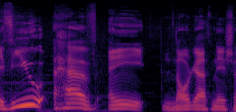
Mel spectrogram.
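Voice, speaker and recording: A man speaks with music in the background. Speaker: gaming youtuber. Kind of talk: casual game showcase commentary. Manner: fast; animated.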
